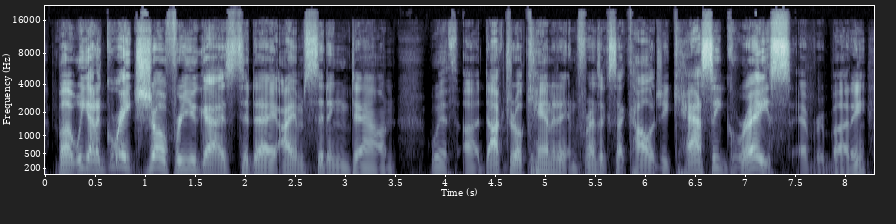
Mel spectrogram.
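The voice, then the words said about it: Slightly raspy voice. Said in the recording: “if I sound a little raspy. Got myself a cold.”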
